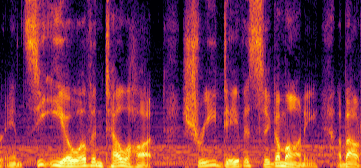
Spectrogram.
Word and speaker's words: Sri: to meet you George my name is pronounced Shri and I just go by Shri and interestingly where I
